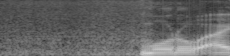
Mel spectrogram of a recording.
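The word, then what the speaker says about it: مروءة: Muruah ini suka diucapkan oleh orang marwah ya. Ahah. Ini akan me degrasikan degradasikan marwah DPR. Contohnya yang benar itu muruah bukan marwah.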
